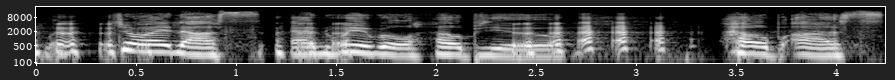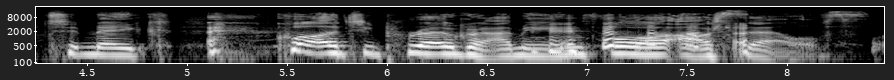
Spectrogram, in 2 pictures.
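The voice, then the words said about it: Put-on nondescript vaguely posh accent. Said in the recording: “I'm trying to do my nondescript accent from Schitt's Creek ... a nondescript accent that doesn't offend any country ... that weird, like, fake Madonna accent”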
